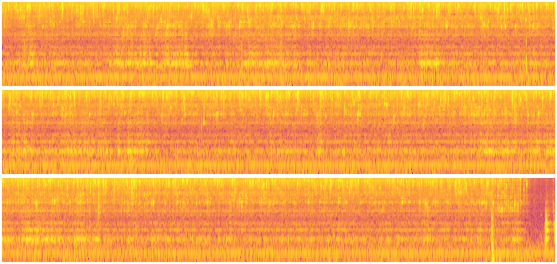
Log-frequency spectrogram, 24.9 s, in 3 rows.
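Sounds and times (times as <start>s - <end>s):
water from a weak faucet: 0.0s - 24.7s.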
